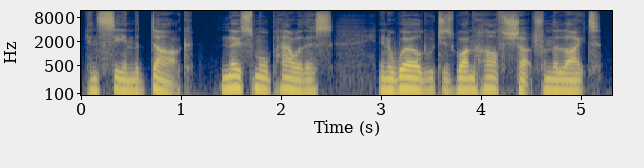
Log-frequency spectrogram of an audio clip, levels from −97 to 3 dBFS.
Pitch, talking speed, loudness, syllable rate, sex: 115 Hz, 225 wpm, -17 LUFS, 5.2 syllables/s, male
